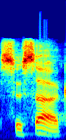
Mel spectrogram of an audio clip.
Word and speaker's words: SUSE: SUSE, pronounced SUSE, comes from the German acronym Software und Systemwicklung.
